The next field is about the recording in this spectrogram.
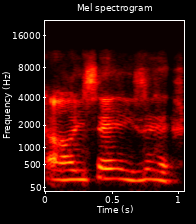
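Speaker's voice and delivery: high-pitched, gushing imitation of relief; mock delighted welcome. News reporter as the kid returns, mock delighted. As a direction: welcome him back in a high, excited voice.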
